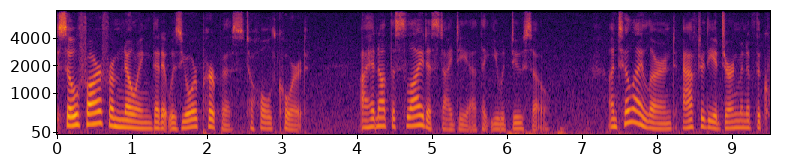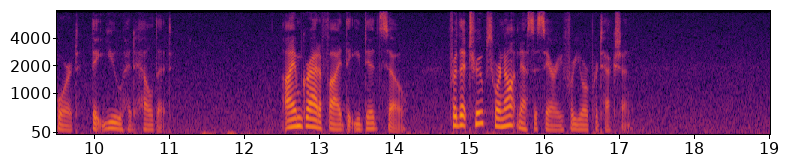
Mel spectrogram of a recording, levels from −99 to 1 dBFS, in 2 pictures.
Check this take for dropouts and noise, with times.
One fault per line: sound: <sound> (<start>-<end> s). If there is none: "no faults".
no faults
